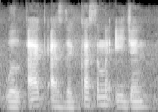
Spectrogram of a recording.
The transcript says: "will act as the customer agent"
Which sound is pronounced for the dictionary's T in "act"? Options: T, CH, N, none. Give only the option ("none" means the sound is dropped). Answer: T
